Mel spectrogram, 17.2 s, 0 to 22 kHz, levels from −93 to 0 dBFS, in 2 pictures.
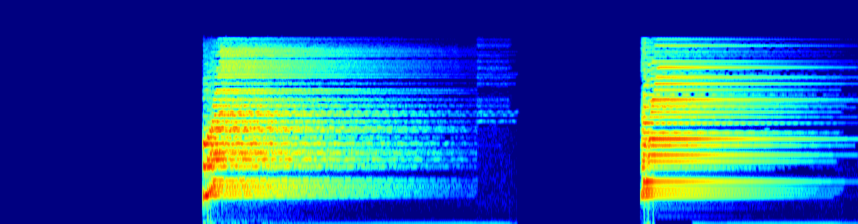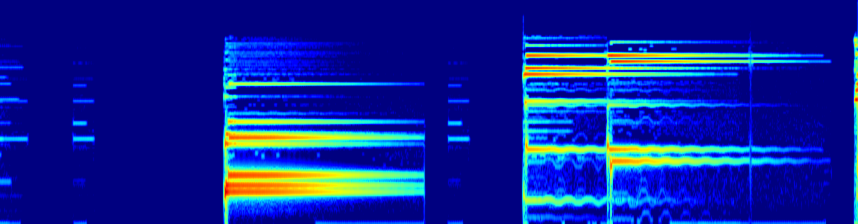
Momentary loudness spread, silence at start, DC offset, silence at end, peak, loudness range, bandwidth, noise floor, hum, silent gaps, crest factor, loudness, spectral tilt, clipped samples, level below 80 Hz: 24 LU; 2.05 s; under 0.1%; 0 s; 0 dBFS; 12 LU; 11.5 kHz; under -90 dBFS; none; 10.53-10.57 s; 20 dB; -14 LUFS; 5 dB/octave; under 0.1%; -72 dBFS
